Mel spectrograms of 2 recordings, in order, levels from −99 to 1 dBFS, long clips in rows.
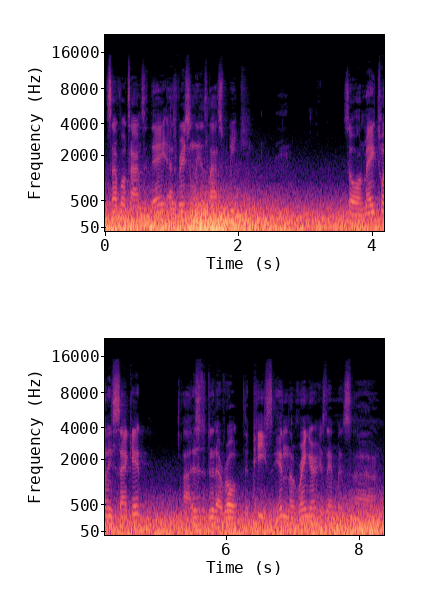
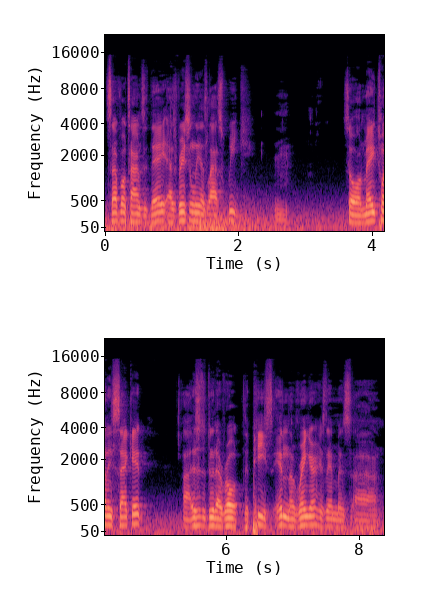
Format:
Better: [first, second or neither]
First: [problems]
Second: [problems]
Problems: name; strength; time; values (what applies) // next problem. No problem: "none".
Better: second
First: wind noise on the microphone; heavy; 1 dB below the speech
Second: wind noise on the microphone; occasional gusts; 25 dB below the speech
